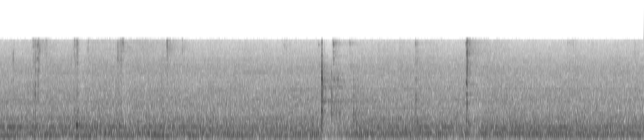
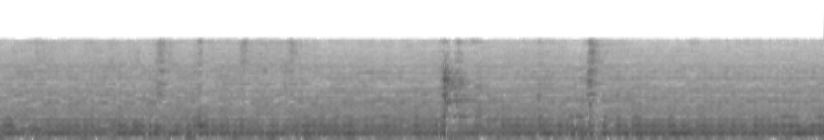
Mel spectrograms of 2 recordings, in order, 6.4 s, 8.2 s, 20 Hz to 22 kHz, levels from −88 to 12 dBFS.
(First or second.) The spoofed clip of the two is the second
